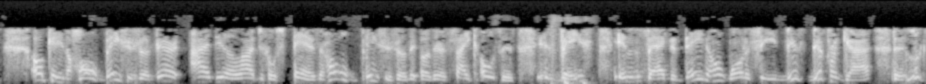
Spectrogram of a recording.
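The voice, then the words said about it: Italian (Sicilian) accent. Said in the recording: “based on your accent, I'm guessing you're Italian? ... Here's Sicily, man.”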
